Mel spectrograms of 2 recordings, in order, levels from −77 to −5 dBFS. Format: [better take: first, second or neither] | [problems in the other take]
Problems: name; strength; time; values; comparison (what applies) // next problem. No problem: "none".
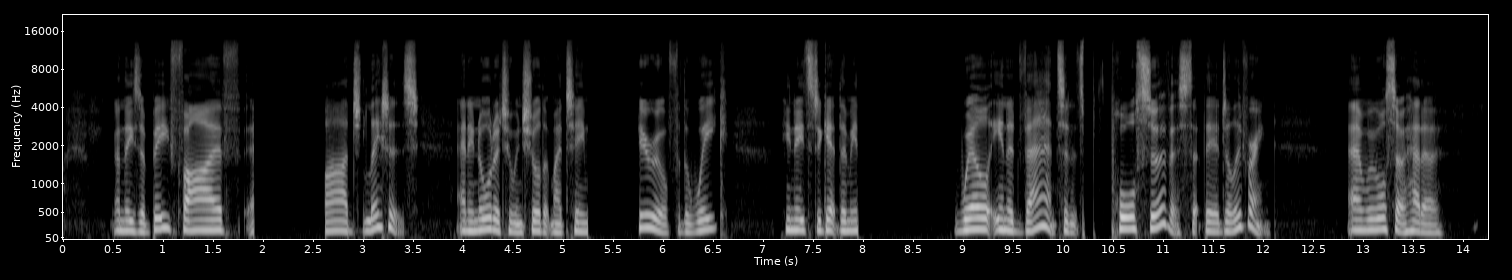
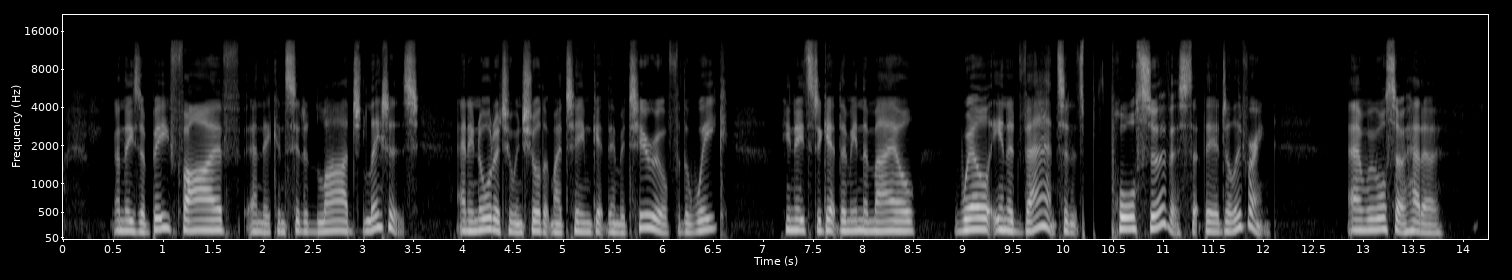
second | audio cutting out; at 2 s for 0.5 s, at 5.5 s for 0.5 s and at 8 s for 1 s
